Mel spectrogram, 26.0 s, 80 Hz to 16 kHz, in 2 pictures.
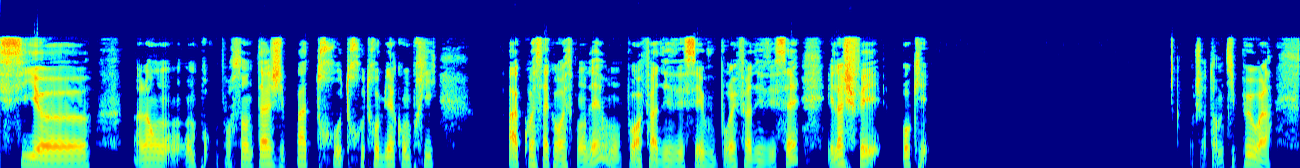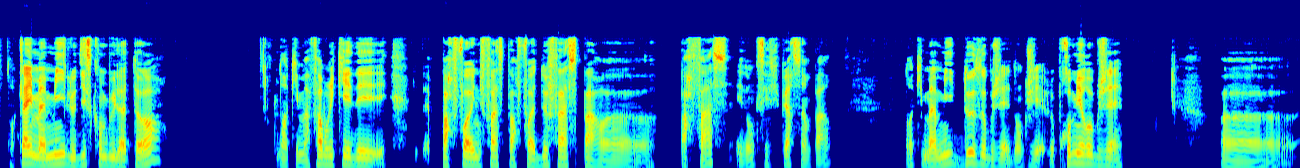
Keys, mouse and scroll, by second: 12.9-13.5 middle drag, 13.5-14.3 scroll up 2, 14.3-15.5 middle drag, 15.5-16.4 scroll up 1, 16.4-18.0 scroll up 1, 18.0-18.3 scroll up 1, 18.3-19.1 scroll down 3, 19.1-19.7 middle drag, 19.7-20.2 scroll up 1, 20.2-21.4 scroll down 2, 21.4-21.7 scroll down 1, 21.7 click, 22.6-26.0 middle drag.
